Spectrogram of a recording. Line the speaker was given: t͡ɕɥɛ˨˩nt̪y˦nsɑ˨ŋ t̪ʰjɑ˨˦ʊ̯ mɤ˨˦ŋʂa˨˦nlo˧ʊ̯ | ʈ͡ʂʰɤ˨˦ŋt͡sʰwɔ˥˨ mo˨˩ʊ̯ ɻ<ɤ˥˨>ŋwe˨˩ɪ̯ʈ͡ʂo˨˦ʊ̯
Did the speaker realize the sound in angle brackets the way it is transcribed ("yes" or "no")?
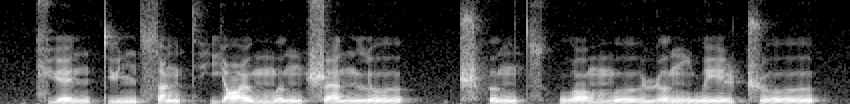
yes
